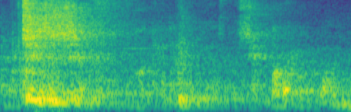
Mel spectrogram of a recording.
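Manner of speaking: muttered aside. Retold or imitated. Imitating friend muttering while sparring.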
